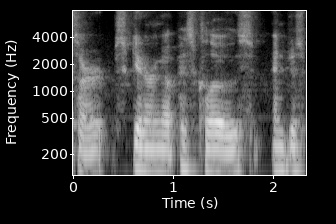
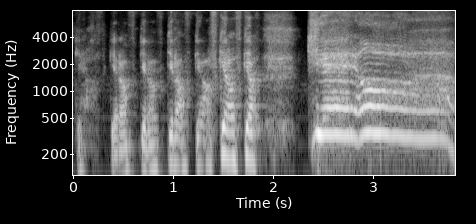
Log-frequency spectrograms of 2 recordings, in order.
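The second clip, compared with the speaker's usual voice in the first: very high, loud, shrill, swooping yell; 6 dB louder than usual. A character on his knees tries to fling rats off his hands, yelling. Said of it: "And he yells out".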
